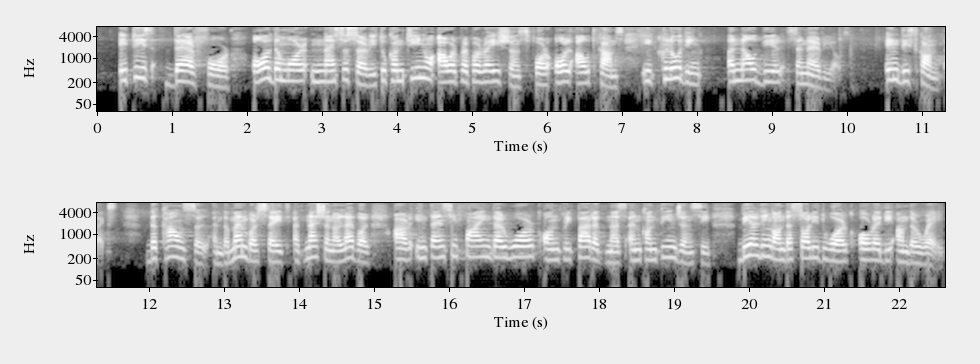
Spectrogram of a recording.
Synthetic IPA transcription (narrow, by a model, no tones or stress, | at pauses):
it̪izd̪ɛɹfɔɹ | ɔld̪əmɔɹnɛsɛsɛɹit̪ukõnt̪ʰĩnjuʔawəɹpɹɛpəɹejʃɔ̃nsfɔɹɔlawt̪kãmzĩŋkʰlud̪ĩŋɡ | ənowd̪ilsɛnɛɹio̰z | ĩnd̪iskɔ̃nt̪ɛ̰kst̪ | d̪əkʰãw̃nsilɛ̰̃nd̪əmɛ̃mbəɹst̪ejt̪sæt̪næʃɔnalːɛvəlʔaɹĩnt̪ɛ̃nsifajĩŋɡðɛɹwəɹkʰɔ̃npɾipɛɾəd̪nɛsɛ̰̃nkɔ̃nt̪ĩnd͡ʒɛ̃nsibild̪ĩŋɡɔ̃nd̪əsɔlid̪wəɹkɔlɹɛd̪iʔãnd̪əɹwḛɪ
